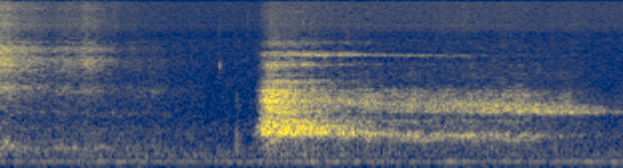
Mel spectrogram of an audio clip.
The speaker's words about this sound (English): So let's just take a deep breath together.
